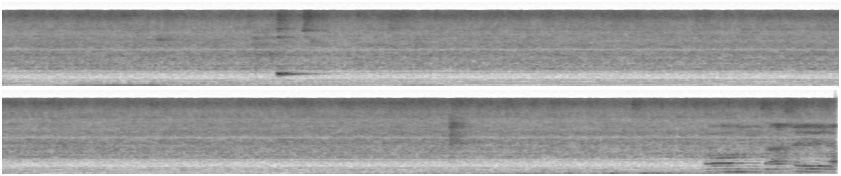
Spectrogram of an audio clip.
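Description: A steady machine-like hum and hiss, with one sharp metallic clink about three and a half seconds in, like a brass puja vessel being set down, and a faint click later on.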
